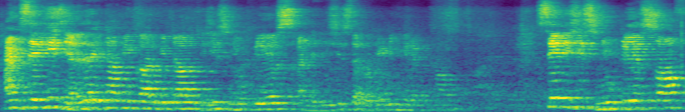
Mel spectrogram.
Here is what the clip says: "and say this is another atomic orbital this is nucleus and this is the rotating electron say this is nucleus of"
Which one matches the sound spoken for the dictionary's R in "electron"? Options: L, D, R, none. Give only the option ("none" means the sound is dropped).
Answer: none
